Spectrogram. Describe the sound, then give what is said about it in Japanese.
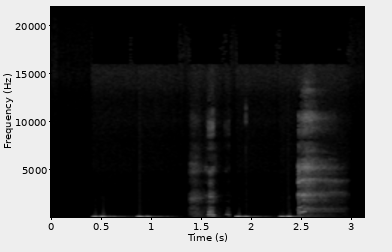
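A deep, fast heartbeat thumps in two lub-dub pairs, separated by soft breathy sighs. There is no talking, just muffled beats and exhalations. “緊張しているのかしら。心臓のこと、とても早いわ。ドクドク、脈動しているのが私にも伝わってくる。”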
